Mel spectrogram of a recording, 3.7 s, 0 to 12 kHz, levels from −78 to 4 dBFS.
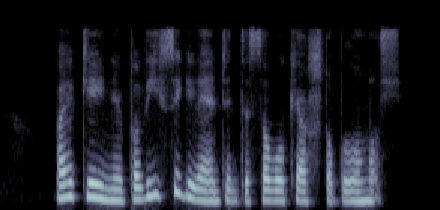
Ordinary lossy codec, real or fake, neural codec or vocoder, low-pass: Opus, 64 kbps; fake; codec, 16 kHz, 0.5 kbps, FunCodec, trained on LibriTTS, 25 frames a second; 7.2 kHz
